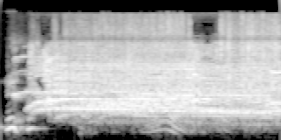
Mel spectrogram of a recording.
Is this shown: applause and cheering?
yes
